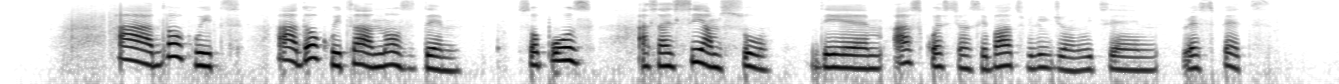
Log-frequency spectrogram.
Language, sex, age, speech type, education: Nigerian Pidgin, female, 15-29, spontaneous, tertiary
